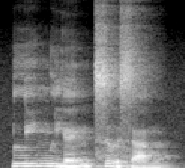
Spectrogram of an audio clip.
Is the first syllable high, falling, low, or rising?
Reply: high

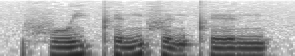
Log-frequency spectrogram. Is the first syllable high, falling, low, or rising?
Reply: rising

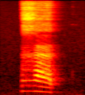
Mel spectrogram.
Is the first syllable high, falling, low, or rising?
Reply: low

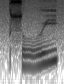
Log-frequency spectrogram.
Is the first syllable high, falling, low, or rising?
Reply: rising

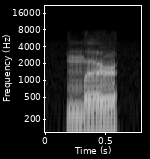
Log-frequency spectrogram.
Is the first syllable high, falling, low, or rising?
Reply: rising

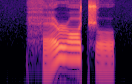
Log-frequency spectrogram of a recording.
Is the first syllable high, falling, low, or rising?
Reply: rising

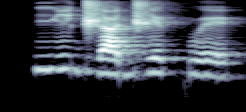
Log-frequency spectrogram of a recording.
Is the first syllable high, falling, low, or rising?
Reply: high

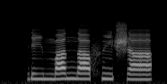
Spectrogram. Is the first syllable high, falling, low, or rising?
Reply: low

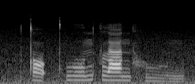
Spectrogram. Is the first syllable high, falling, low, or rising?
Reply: low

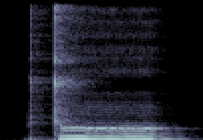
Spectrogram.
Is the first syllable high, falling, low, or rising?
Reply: high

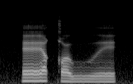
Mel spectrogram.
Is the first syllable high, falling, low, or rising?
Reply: high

